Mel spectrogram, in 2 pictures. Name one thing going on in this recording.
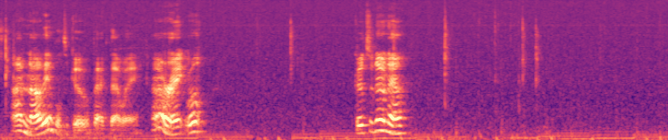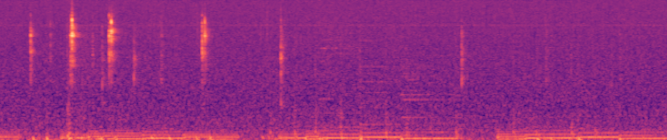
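Soft game music plays steadily in the background.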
